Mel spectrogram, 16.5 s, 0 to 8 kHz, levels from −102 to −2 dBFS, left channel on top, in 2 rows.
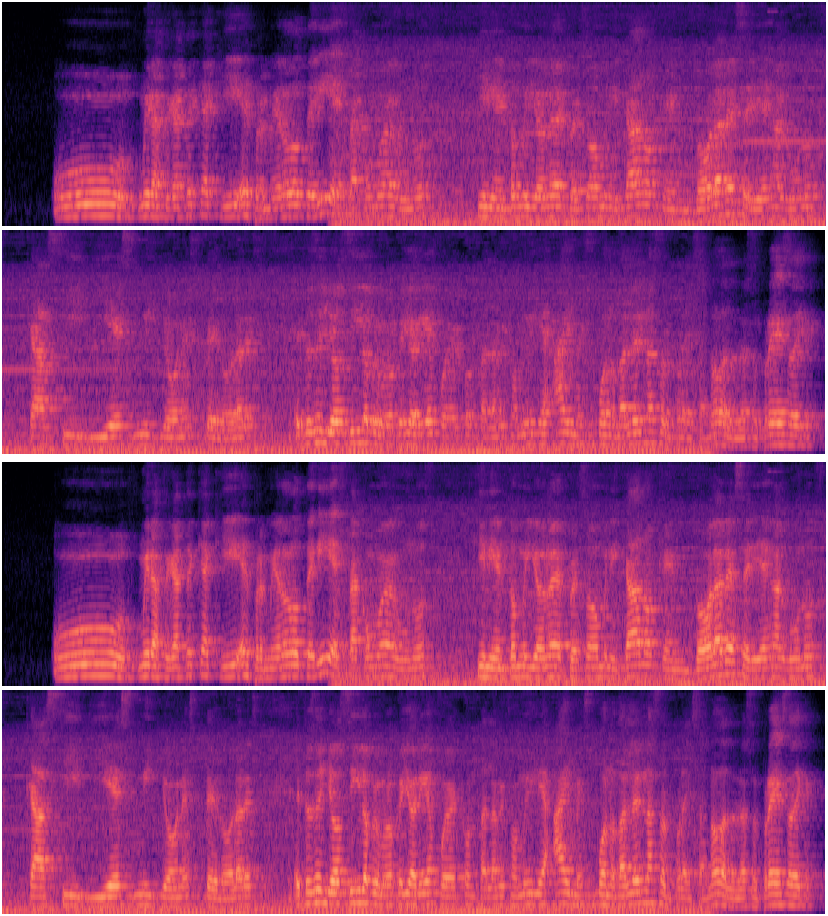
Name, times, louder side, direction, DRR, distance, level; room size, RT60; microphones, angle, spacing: voice 1, 0.5-4.2 4.7-8.1 8.5-16.3, right 3 dB, 65° right, 4 dB, 0.5 m, -30 dB
sound 1, 3.2-15.3, equal, 10° left, 0.9 m, -38 dB
7.4 x 6.1 x 2.5 m, 0.74 s
head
